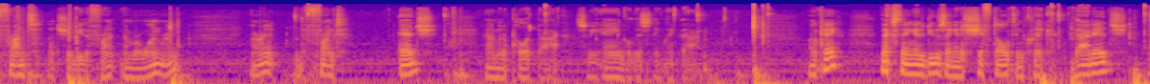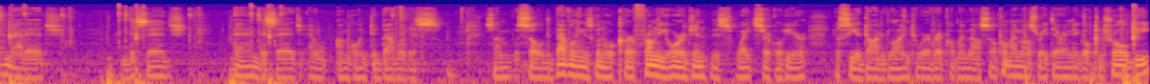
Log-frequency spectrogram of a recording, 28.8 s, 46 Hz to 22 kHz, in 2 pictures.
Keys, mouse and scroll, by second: 0.8 KP_1, 2.1 KP_5, 6.8-8.7 drag, 9.5 a, 9.6 middle click, 13.1-19.4 drag, 14.7-16.2 middle drag, 19.4 middle click, 28.4 ctrl+b.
